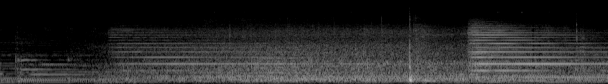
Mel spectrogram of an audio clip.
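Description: Church bell struck twice, about a second in and again just before five seconds, each stroke ringing on in a long, slowly fading tone with many overtones. A sharp click comes just before the second stroke.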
